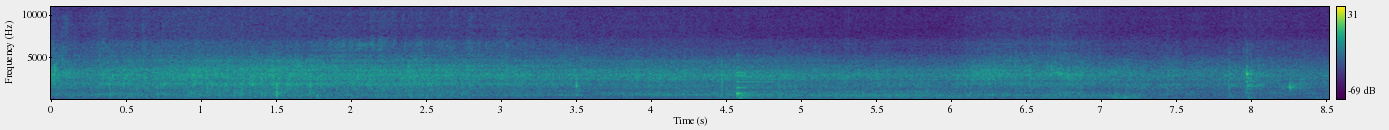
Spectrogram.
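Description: Fish curry with eggplant sizzles steadily in a hot pan as water goes in, a dense continuous frying hiss with occasional soft clinks of stirring.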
